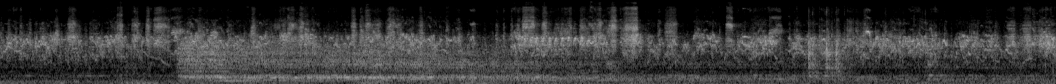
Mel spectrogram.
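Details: Budgerigars in an aviary colony keep up a steady high chattering of many overlapping chirps, while a lower steady hum rises beneath the flock for a few seconds.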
